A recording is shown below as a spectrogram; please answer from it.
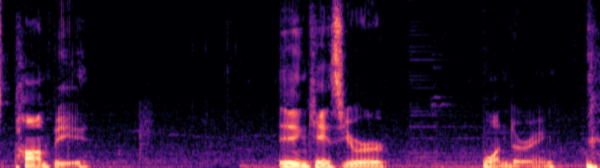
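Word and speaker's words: Pompey: it's not the so Pompei is the city the name is pompy in case you were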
